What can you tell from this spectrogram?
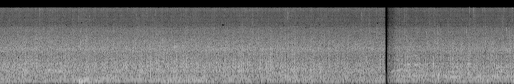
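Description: Rain falling steadily onto standing floodwater, an even, dense hiss. It cuts out for an instant about eight seconds in.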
